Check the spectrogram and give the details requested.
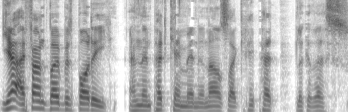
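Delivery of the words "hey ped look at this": creepy voice, low and very hushed. Retelling calling someone over to look at a body, in a put-on creepy voice. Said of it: "he says it in such a creepy voice".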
